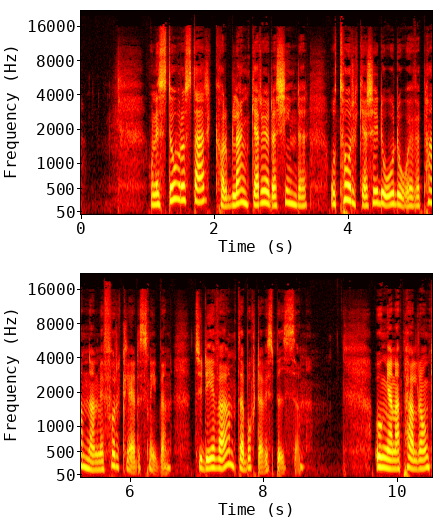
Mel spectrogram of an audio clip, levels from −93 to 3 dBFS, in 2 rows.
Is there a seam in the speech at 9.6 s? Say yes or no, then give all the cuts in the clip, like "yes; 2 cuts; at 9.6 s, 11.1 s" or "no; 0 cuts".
no; 1 cut; at 1.0 s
